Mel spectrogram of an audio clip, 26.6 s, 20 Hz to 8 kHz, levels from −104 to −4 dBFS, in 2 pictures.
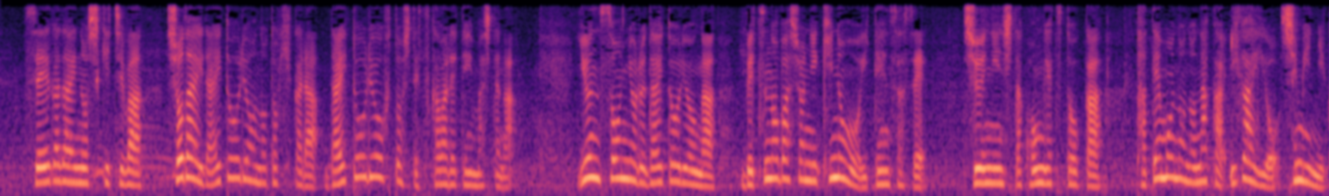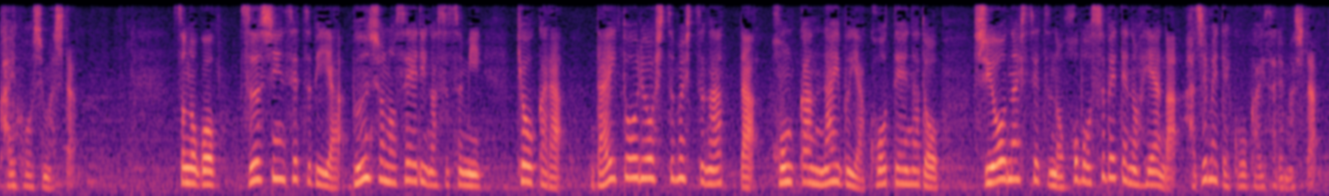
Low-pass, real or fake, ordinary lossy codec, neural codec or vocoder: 7.2 kHz; real; none; none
